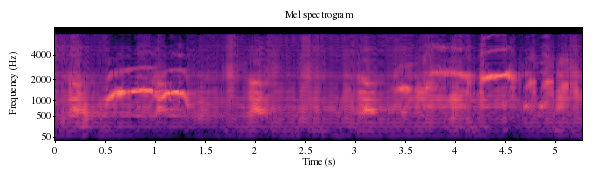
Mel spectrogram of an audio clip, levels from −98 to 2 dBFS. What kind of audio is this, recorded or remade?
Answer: remade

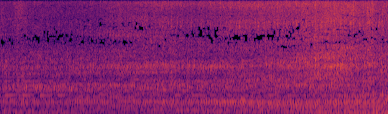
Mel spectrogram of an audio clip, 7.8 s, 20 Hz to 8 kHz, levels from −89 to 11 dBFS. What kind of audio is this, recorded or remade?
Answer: recorded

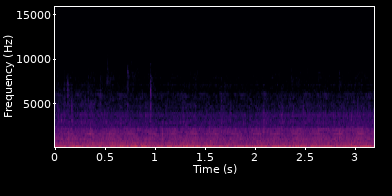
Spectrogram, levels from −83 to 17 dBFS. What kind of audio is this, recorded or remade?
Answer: recorded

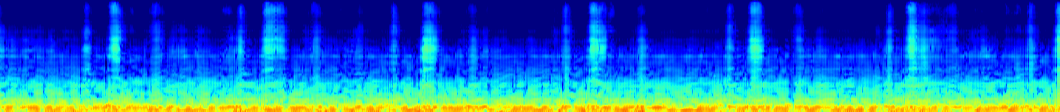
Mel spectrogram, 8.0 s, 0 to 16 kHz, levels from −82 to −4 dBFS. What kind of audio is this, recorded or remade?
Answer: remade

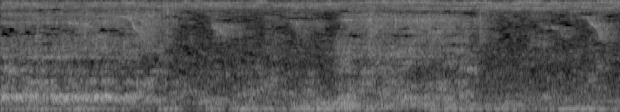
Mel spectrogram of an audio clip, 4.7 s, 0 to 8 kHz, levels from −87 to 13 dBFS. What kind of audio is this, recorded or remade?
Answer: remade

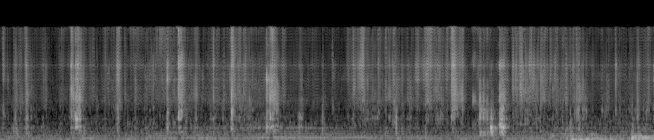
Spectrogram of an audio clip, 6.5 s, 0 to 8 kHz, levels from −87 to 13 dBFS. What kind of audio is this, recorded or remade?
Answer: remade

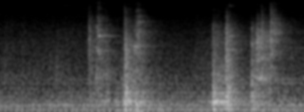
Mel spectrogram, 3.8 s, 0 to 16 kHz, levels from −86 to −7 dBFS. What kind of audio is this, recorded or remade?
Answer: remade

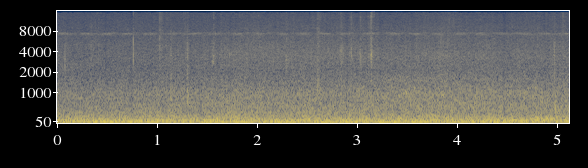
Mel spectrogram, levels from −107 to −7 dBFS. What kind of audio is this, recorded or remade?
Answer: remade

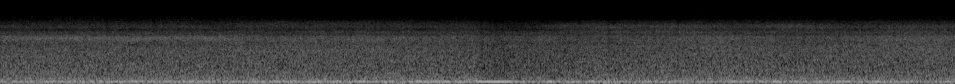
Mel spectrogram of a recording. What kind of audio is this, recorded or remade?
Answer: remade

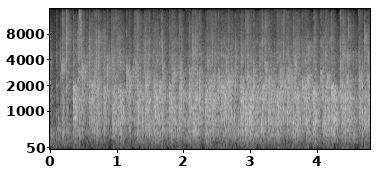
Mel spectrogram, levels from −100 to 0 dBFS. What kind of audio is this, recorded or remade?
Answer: recorded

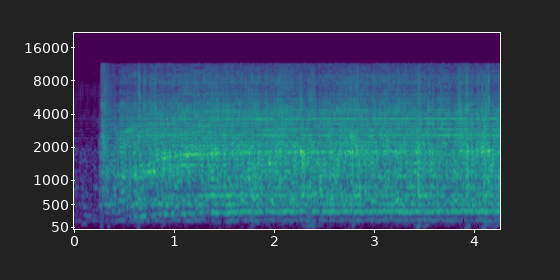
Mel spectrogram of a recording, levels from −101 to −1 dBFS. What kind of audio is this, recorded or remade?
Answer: remade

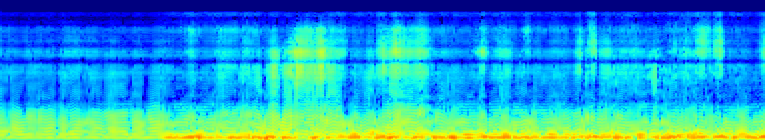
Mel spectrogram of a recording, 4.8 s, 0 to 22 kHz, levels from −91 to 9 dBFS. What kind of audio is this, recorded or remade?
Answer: remade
